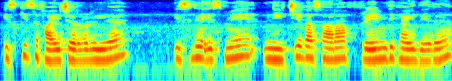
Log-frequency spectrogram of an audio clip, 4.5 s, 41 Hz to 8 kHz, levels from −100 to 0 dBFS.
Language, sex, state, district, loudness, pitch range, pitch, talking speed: Hindi, female, Haryana, Rohtak, -19 LUFS, 165-190 Hz, 175 Hz, 200 wpm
